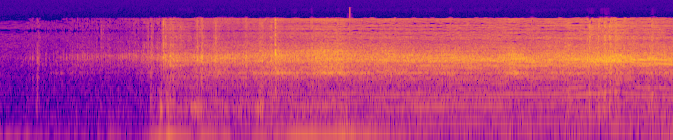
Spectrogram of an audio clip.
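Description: Dirt bike engine running as the bike is ridden, coming in about a second and a half in after a quiet start; the revs rise and fall.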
